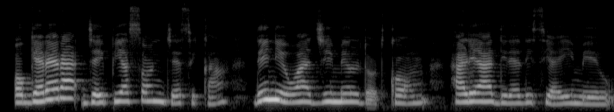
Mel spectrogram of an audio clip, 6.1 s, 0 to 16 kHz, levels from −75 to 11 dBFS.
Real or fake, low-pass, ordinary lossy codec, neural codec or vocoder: real; 14.4 kHz; none; none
